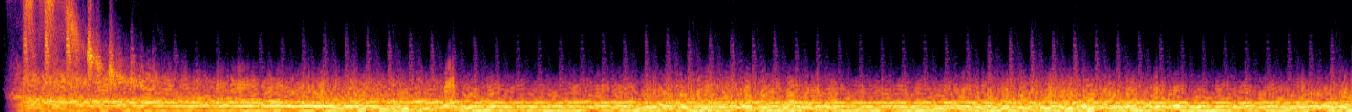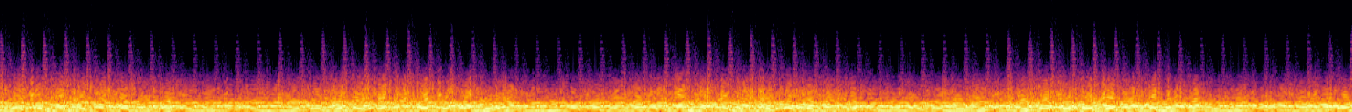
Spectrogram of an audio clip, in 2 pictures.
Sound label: SYNTH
